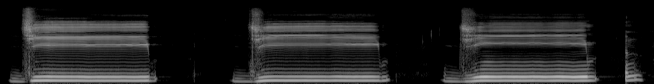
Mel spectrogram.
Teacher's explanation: The sound of Jim comes from the middle of the tongue and middle of the palate.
